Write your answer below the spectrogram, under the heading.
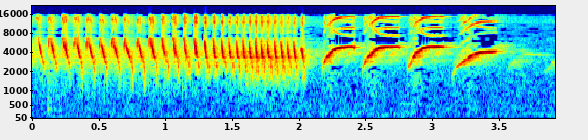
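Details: Canary song: a fast, high rattling trill of evenly repeated notes for two seconds, then four bright, rising whistled slurs.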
